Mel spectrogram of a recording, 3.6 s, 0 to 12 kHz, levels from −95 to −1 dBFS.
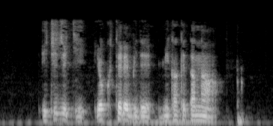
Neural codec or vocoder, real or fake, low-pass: none; real; 7.2 kHz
